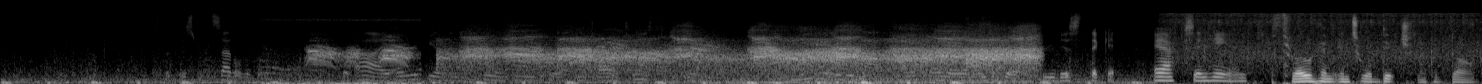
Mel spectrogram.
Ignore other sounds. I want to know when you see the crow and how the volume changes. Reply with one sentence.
The crow can be heard from 2.5 to 10.4 s, getting louder.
